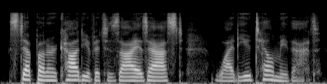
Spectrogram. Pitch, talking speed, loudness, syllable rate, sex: 180 Hz, 185 wpm, -18 LUFS, 5.4 syllables/s, female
